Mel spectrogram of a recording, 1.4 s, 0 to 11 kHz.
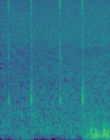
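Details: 2nd-generation Dodge Ram, after replacing the original turn signal flasher relay: crisp evenly spaced clicking, hazards and left, right and front signals now working; faulty old relay was the cause.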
